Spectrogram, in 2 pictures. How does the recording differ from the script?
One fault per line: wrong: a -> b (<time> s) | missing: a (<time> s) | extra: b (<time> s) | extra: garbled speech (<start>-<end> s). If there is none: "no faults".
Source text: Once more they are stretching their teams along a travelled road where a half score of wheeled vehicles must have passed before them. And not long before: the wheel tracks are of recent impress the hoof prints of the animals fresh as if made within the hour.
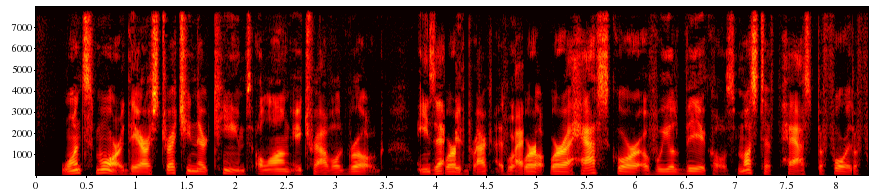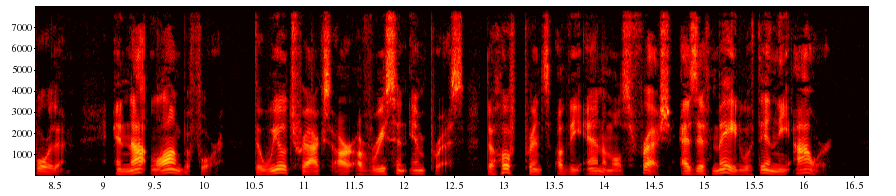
extra: garbled speech (3.8-5.1 s)
extra: before (8.1 s)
